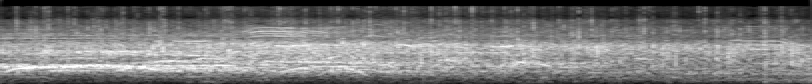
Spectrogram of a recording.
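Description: Audience applauding in a large arena, with voices mixed in; the applause slowly dies down.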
